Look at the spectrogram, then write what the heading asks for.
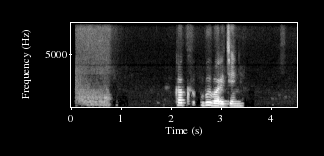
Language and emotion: Russian, neutral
